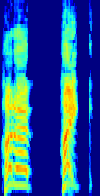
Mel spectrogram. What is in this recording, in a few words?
Sports Human Voice Male Football Quarterback; Hut Hike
